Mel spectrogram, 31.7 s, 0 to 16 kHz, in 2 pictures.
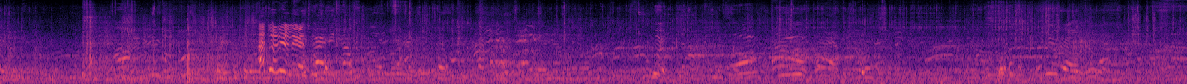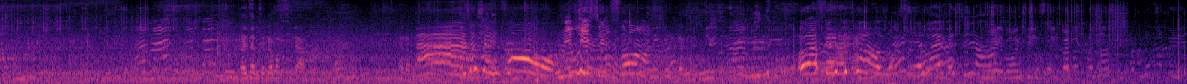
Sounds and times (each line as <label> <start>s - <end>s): young scouts are playing 0.0s - 31.6s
